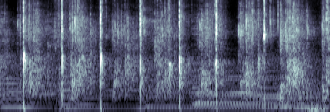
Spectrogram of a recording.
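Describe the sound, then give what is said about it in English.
An audience gives a hand clap of praise to the Lord, clapping together in a steady, fairly quick rhythm, each sharp clap ringing out clearly over sustained musical tones and a low murmur of voices underneath. “Give a hand clap of praise.”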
